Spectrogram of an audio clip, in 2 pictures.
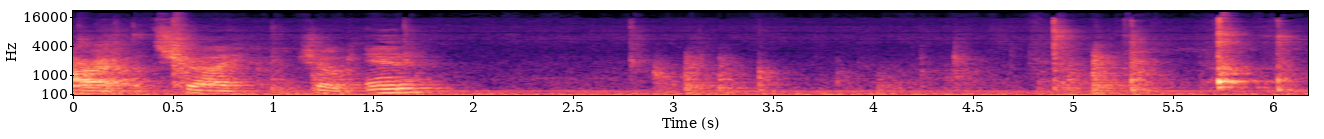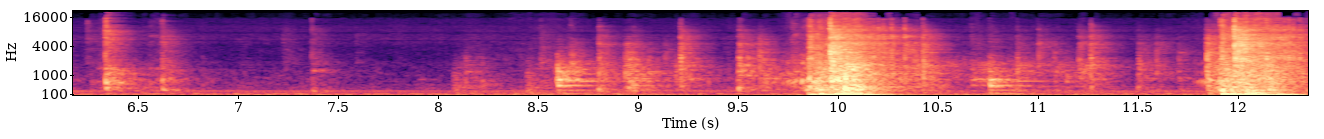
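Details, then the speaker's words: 2005 Honda CRF450R bought with a locked-up transmission, kicked with choke on: two heavy kick-over thumps and a brief churn but no firing; cranks but won't start. Piston is free; owner suspects a bottom-end rather than top-end issue. "in sounds like it wants to but no dice um but the Piston is definitely free and it sounds okay"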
